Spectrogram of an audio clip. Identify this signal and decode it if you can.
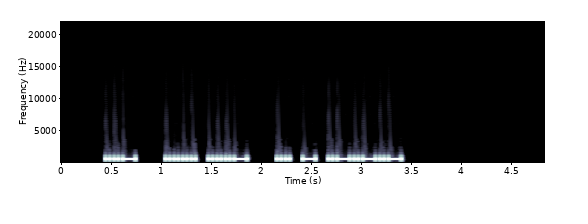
Morse code, heard as a keyed tone, about 28 wpm, 700 Hz. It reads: U HV IT.
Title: Sentences from Top 100 Words and Abbreviations 28wpm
